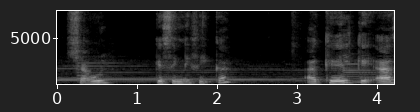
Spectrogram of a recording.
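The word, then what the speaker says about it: שאול: En hebreo se pronuncia Shaul, que significa aquel que ha sido llamado por Dios.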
